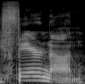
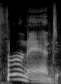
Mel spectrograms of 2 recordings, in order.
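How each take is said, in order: First: The final D sound is silent. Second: The final D sound is pronounced. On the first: The speaker calls it right. "The D is not pronounced in this" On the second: The speaker calls it wrong. "You might say, oh, it's Fernand"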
